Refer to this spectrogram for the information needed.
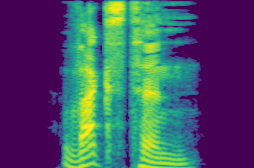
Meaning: first/third-person plural preterite of wachsen (“to wax”)
- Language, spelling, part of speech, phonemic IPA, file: German, wachsten, verb, /ˈvakstən/, De-wachsten.ogg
